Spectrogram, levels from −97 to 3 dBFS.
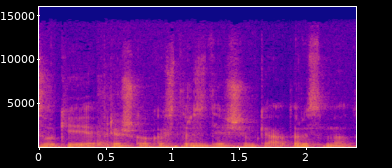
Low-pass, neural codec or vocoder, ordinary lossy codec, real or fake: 14.4 kHz; vocoder, 44.1 kHz, 128 mel bands every 256 samples, BigVGAN v2; MP3, 96 kbps; fake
